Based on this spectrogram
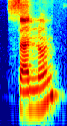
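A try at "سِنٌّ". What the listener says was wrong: With a kasra, the sin has a kasra. Sinnun.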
